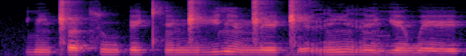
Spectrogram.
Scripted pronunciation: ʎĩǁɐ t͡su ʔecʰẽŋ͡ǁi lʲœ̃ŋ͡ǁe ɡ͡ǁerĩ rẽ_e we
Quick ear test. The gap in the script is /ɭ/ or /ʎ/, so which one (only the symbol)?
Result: ʎ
